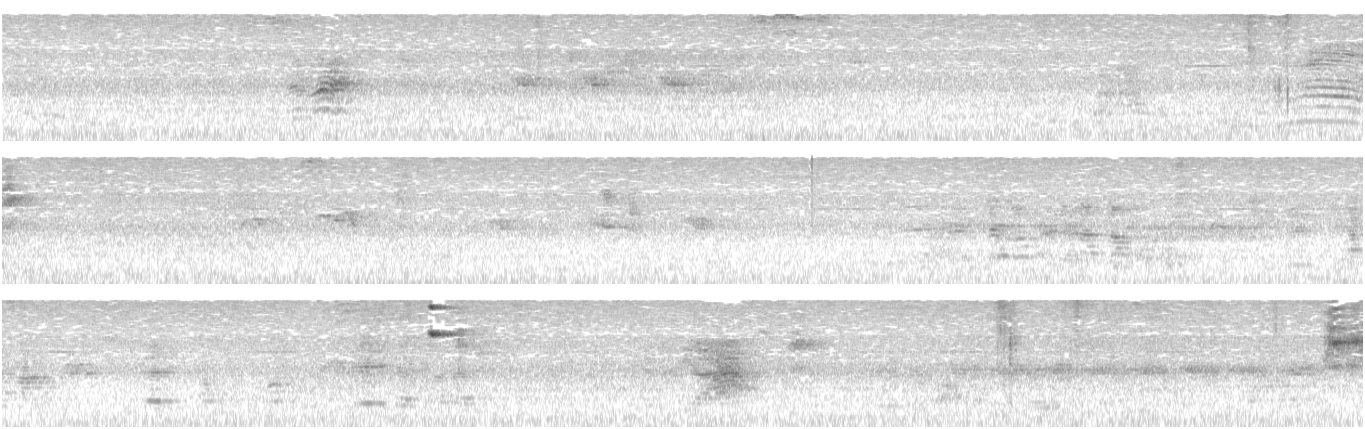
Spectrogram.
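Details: Cats perched up on top of a fence, likened to birds, give a few meows near the middle: arching, harmonic cries rising then falling. Other faint calls, voices and a steady low rumble run underneath.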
